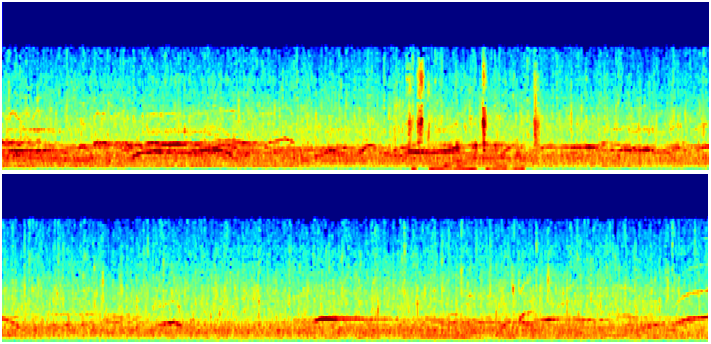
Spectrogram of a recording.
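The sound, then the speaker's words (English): Sustained applause from a large outdoor golf gallery for golfer Tom, a dense steady patter of clapping, with a man's voice briefly speaking over it. “Same applause from the galleries.”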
